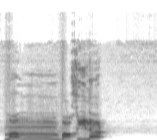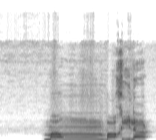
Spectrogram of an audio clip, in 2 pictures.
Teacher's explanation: تو میم کو میم کے ساتھ ملائیں گے، اور یہاں پر میم کی آواز کو ناک کے اندر چھپائیں گے، اور میم کی جو آواز ہے وہ ہونٹ آپس میں ملائیں گے، لیکن نرمی کے ساتھ، سختی کے ساتھ نہیں ملانا، تو آواز ناک کے اندر جائے گی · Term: اقلاب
